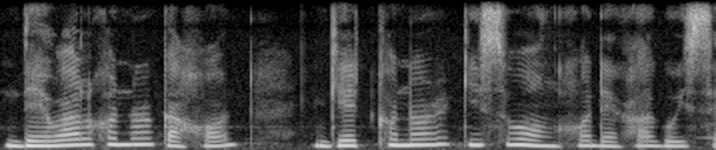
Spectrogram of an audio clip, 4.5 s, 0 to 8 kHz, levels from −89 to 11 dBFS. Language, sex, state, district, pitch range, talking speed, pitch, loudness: Assamese, female, Assam, Kamrup Metropolitan, 250-305 Hz, 105 wpm, 265 Hz, -13 LUFS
